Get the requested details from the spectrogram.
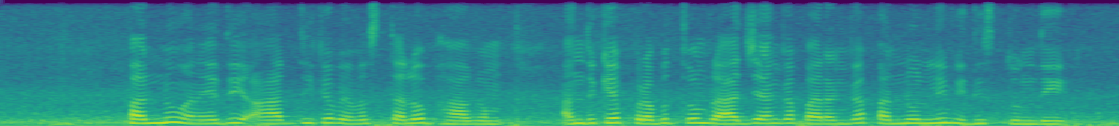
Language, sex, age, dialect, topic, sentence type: Telugu, female, 18-24, Central/Coastal, banking, statement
